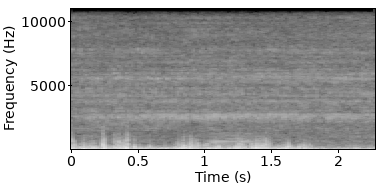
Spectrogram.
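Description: Wind buffeting the microphone of a hand-held action camera on a moving bicycle: a heavy, steady low rumble, with a short spoken word over it.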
